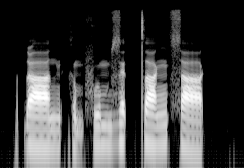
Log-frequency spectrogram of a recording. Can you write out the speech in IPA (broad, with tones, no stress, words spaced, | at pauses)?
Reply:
ɗaː˧n kə̰˧˨mfu˧mzə˦˥t̚ t̪a˨˦ŋsa˨˩k̚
